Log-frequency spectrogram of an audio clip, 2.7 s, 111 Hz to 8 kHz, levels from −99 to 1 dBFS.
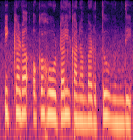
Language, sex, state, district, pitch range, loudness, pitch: Telugu, female, Telangana, Hyderabad, 200-245 Hz, -14 LUFS, 230 Hz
